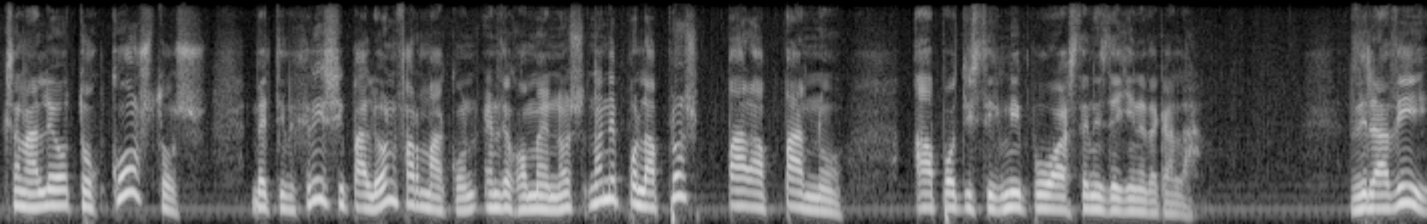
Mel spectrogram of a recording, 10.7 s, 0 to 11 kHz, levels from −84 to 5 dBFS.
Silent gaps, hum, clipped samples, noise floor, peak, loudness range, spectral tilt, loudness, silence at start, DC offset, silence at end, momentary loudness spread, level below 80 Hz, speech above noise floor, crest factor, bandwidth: none; none; under 0.1%; -45 dBFS; -2 dBFS; 2 LU; -6 dB/octave; -15 LUFS; 0 s; under 0.1%; 0 s; 8 LU; -44 dBFS; 31 dB; 14 dB; 10.5 kHz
